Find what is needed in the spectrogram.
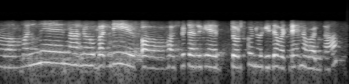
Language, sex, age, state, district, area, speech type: Kannada, female, 18-30, Karnataka, Mysore, urban, conversation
